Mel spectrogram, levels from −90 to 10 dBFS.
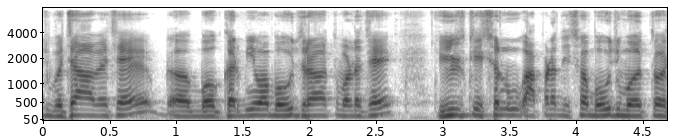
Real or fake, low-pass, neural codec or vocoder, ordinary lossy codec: real; 7.2 kHz; none; none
